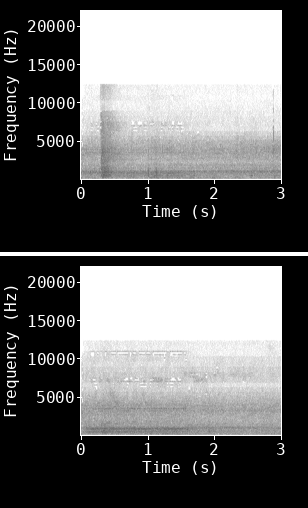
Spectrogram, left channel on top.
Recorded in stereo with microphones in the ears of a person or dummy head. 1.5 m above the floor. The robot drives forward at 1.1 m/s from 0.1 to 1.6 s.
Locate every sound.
0.3 s a gunshot: 60° left (ahead or behind); by 0.8 s 35° left (ahead or behind)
